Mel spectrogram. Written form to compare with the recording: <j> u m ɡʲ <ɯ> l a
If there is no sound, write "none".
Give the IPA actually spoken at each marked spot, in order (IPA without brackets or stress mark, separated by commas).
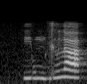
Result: j, u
